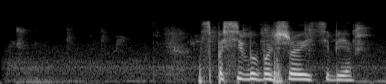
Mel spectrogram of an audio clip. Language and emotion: Russian, positive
